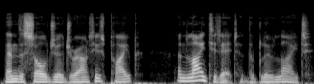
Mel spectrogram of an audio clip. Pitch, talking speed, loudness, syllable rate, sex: 120 Hz, 265 wpm, -18 LUFS, 5.8 syllables/s, male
